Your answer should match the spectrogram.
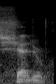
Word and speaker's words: schedule: Can you say it properly? It's schedule. – Schedule.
